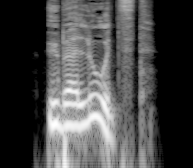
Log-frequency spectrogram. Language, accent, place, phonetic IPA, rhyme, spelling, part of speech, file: German, Germany, Berlin, [yːbɐˈluːt͡st], -uːt͡st, überludst, verb, De-überludst.ogg
- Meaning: second-person singular preterite of überladen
